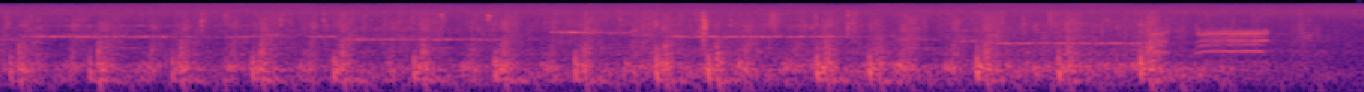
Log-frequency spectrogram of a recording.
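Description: Horses' hooves clop steadily on hard ground.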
